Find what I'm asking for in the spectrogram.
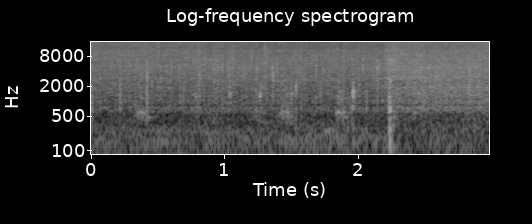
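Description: Pure Foods corned beef frying in a pan, giving a steady close sizzle dotted with small crackles and pops.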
